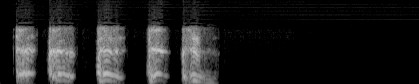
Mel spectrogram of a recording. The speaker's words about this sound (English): Hold on, I'm going to clear my throat. Hold on. Let me clear my throat.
